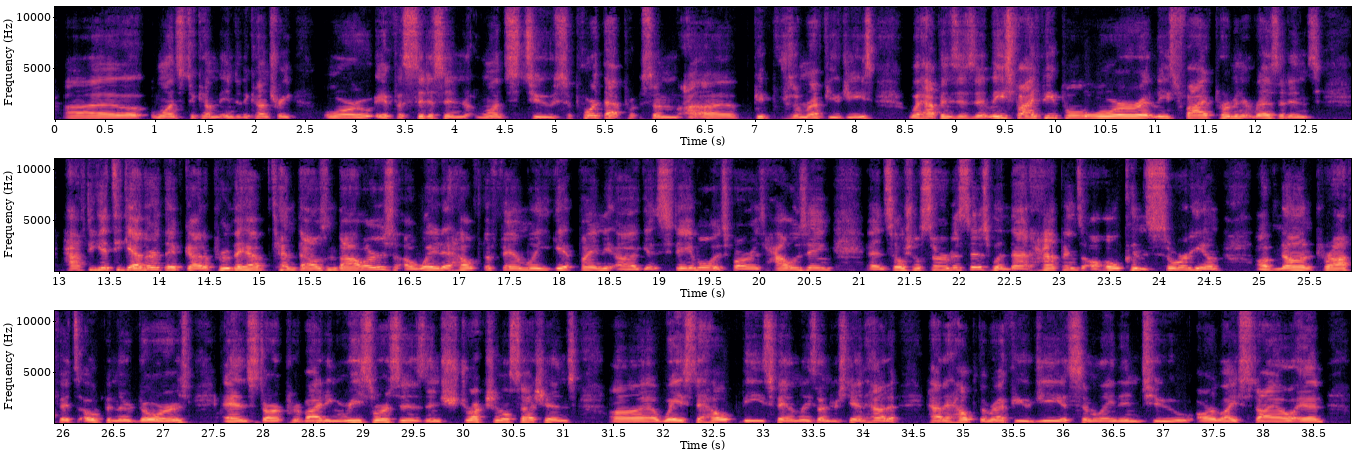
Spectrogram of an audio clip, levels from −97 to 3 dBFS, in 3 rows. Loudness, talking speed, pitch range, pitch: -23 LUFS, 155 wpm, 130-165 Hz, 145 Hz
